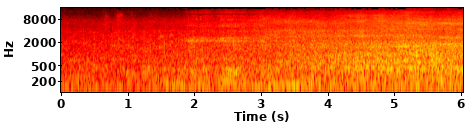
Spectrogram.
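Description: Urban street traffic noise, growing steadily louder.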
